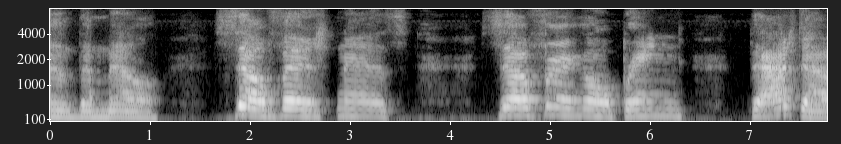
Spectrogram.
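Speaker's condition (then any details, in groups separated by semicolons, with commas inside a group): Spinocerebellar ataxia; slightly staccato speech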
